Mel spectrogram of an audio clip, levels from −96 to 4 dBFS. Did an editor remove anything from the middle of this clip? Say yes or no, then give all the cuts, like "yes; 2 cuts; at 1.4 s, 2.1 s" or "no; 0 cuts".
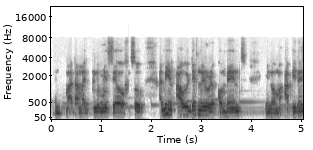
yes; 1 cut; at 1.5 s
